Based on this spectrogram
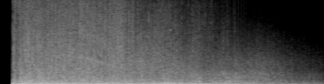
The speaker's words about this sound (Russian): Земля вздрогнула от взрыва. Как при извержении вулкана, пылающие столбы появились высоко в небе. Практически все бронированные машины взорвались одна за другой.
